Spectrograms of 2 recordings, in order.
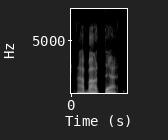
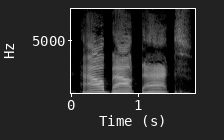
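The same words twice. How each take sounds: First: Said in the usual way. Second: "How about that?" stretched out slowly, high and loud; drawn-out emphasis. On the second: Real, not acted. Podcaster marvelling at his episode count, drawn-out emphatic "How about that?". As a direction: draw out each word of "How about that?", pitched up.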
